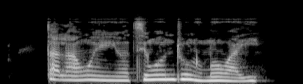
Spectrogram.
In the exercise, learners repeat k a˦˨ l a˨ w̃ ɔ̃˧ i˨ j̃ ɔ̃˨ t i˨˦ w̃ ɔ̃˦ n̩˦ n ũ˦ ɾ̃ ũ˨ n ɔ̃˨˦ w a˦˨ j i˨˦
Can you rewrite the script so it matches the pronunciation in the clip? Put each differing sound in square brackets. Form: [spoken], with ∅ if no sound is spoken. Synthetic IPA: [t] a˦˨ l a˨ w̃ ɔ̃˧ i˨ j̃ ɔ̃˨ t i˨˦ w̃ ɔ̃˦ n̩˦ [d] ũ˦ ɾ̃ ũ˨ [m] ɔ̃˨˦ w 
